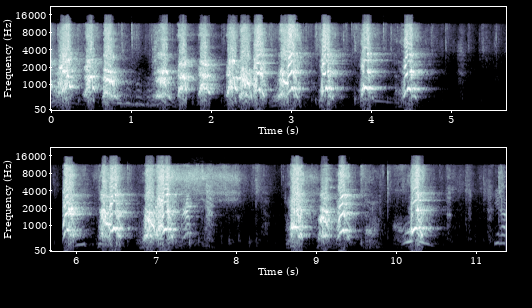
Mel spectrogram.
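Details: Dog barking in rapid bursts, harsh broadband barks coming several per second, a pause near the middle, then further volleys of loud barks.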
